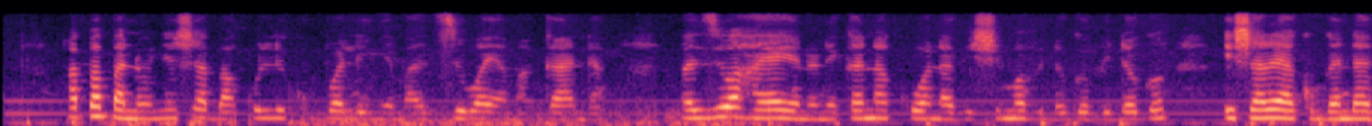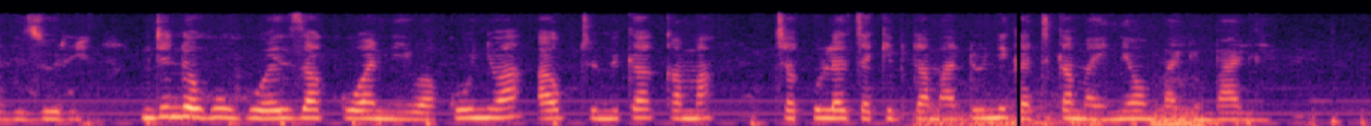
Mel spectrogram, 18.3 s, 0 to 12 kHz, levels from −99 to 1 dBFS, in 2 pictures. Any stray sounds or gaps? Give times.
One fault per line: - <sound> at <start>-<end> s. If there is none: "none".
- dropout at 15.9-15.9 s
